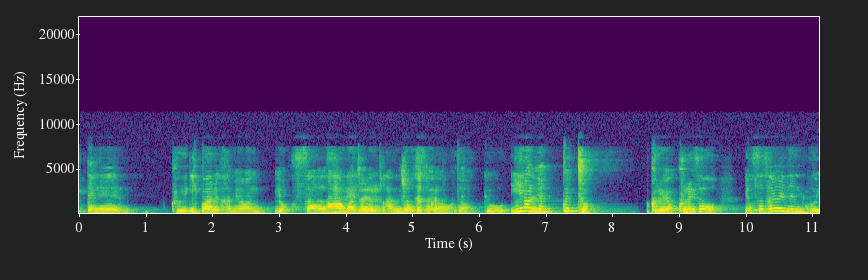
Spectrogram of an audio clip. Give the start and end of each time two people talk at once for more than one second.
3.7-5.6

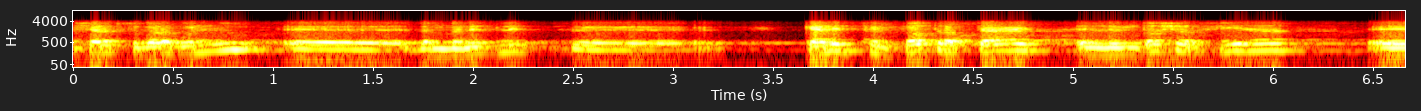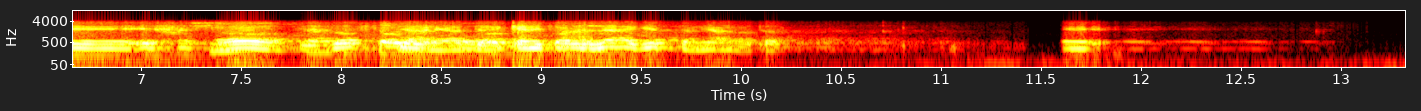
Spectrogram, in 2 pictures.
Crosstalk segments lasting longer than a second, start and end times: 7.4-9.4

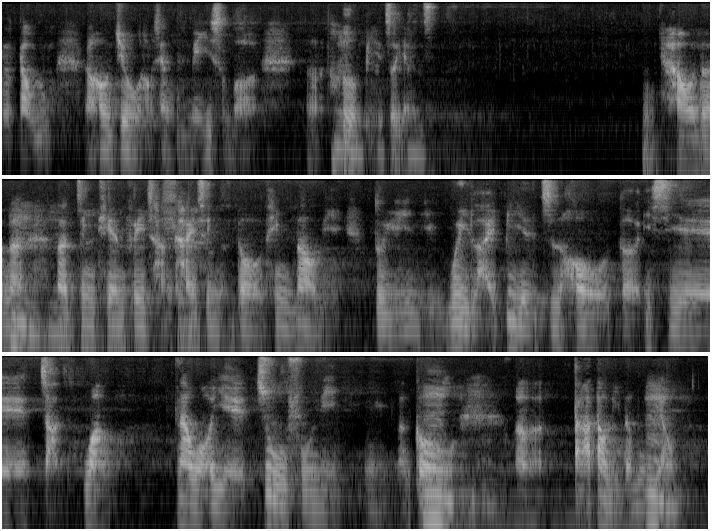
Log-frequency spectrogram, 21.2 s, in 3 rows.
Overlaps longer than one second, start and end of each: 7.2-9.1

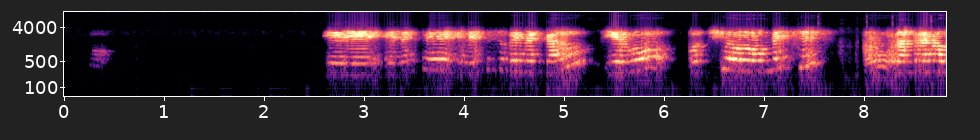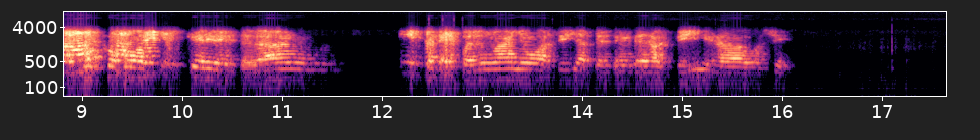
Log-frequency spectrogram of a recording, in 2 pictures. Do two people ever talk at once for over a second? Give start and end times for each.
8.2-9.9

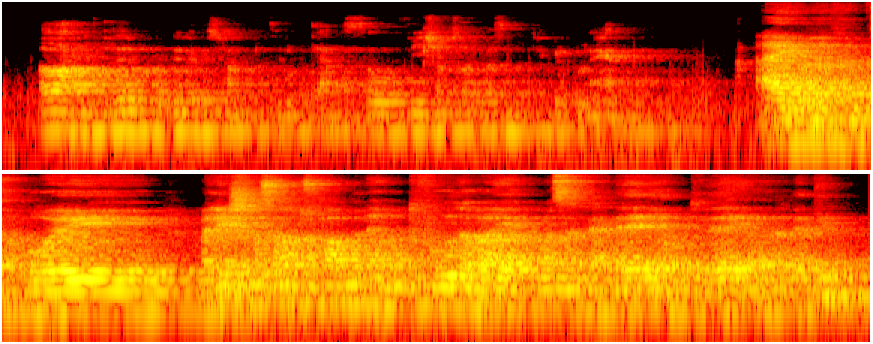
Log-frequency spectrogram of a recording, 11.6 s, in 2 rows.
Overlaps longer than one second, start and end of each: none

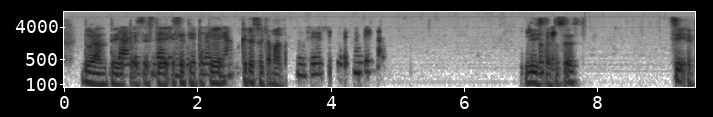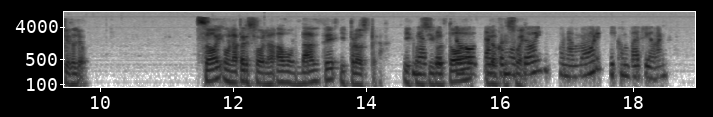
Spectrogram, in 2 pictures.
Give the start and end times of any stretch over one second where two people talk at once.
0.7-2.4, 14.7-16.4

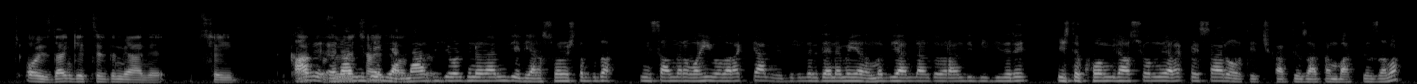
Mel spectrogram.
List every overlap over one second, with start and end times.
2.9-4.4

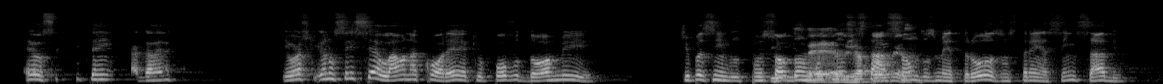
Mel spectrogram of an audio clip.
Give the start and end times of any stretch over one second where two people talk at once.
7.7-9.1

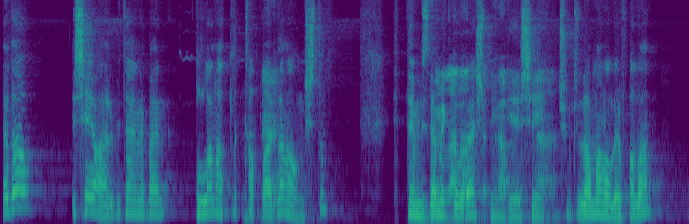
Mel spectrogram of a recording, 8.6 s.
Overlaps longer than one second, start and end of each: 5.4-6.8

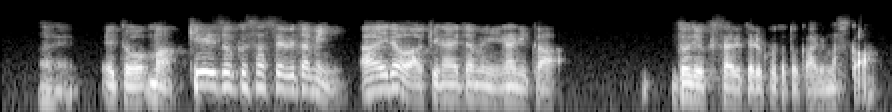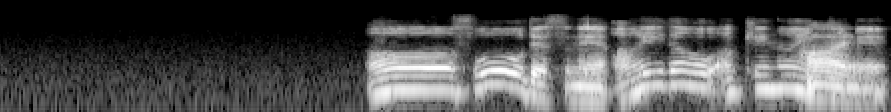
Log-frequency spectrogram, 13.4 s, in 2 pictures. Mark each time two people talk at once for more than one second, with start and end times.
none

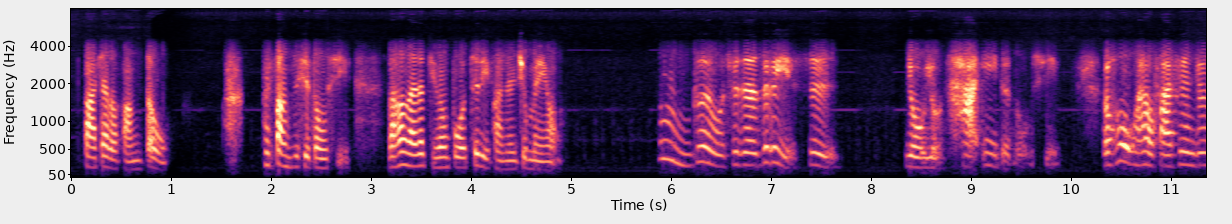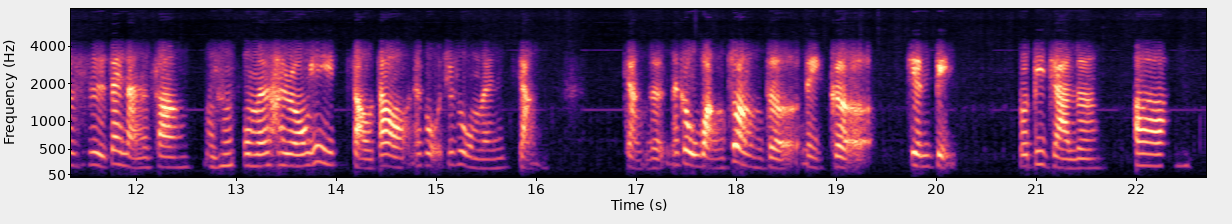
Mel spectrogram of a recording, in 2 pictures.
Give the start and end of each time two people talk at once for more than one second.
none

